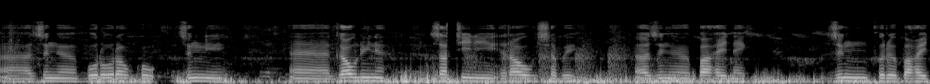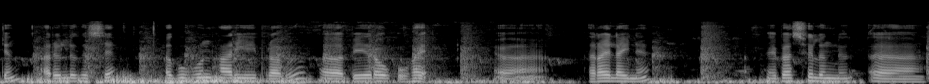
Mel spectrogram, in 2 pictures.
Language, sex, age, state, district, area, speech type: Bodo, male, 30-45, Assam, Udalguri, rural, spontaneous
